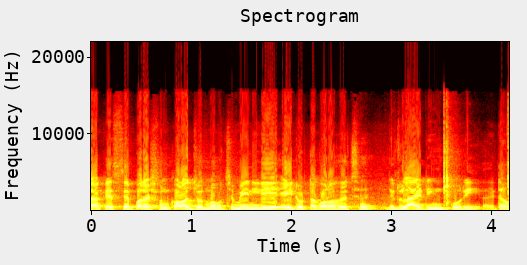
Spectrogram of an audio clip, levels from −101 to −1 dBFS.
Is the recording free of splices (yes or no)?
no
